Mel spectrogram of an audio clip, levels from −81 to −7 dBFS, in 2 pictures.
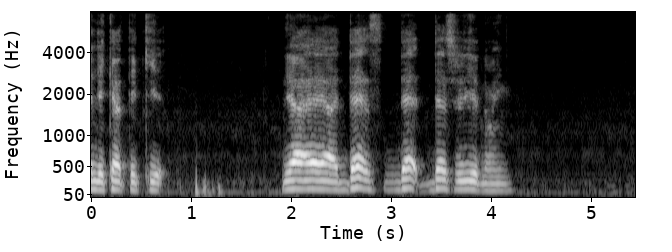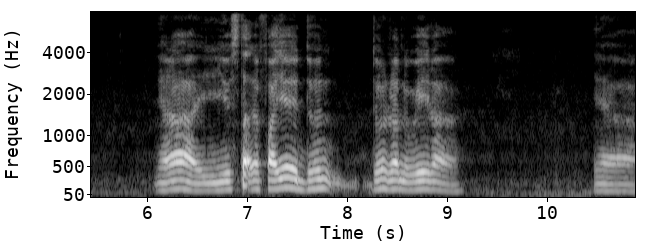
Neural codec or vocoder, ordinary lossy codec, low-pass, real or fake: codec, 16 kHz, 8 kbps, FreqCodec, smaller model; none; none; fake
